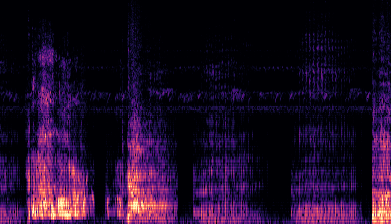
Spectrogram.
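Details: Lions at Savuti in northern Botswana, an area known for its lions and their battles with hyenas: harsh, rasping growls and snarls in short bursts with gaps between them, over steady sustained musical tones.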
